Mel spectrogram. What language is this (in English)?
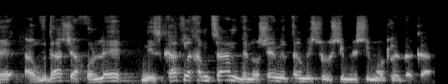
Hebrew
